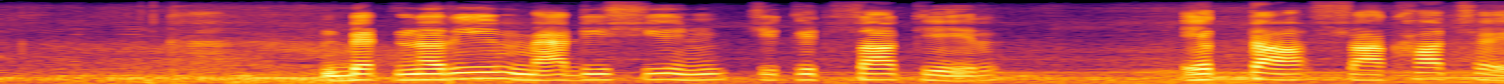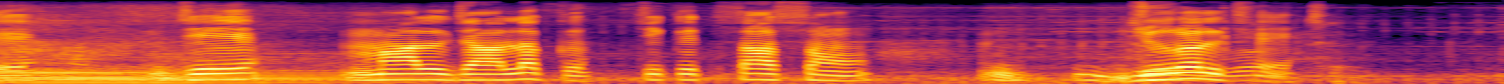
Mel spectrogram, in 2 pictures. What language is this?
Maithili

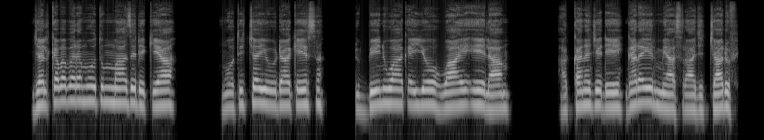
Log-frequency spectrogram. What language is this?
Oromo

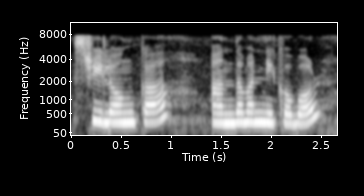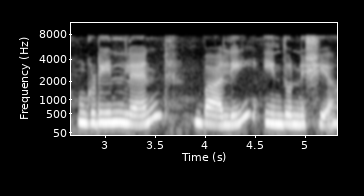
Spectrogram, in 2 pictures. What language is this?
Bangla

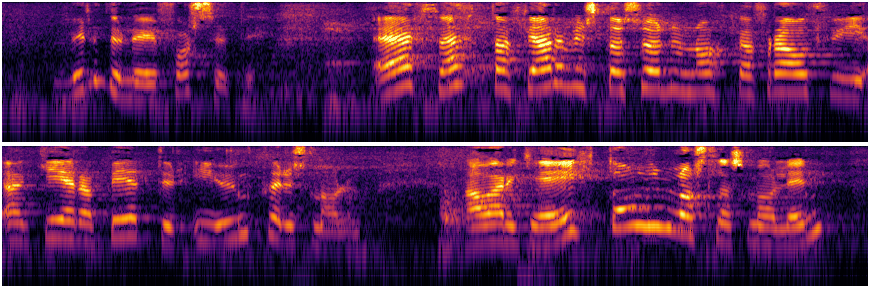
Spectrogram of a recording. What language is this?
Icelandic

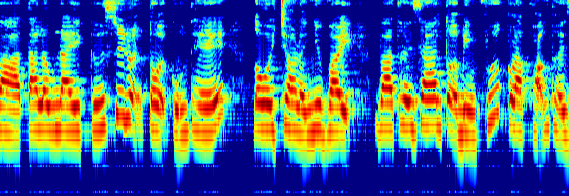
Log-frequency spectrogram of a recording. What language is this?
Vietnamese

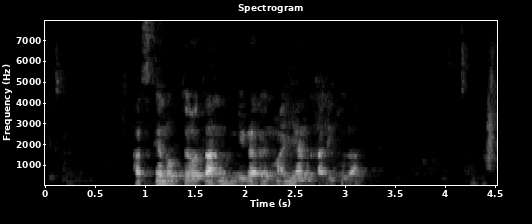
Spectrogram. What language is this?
Basque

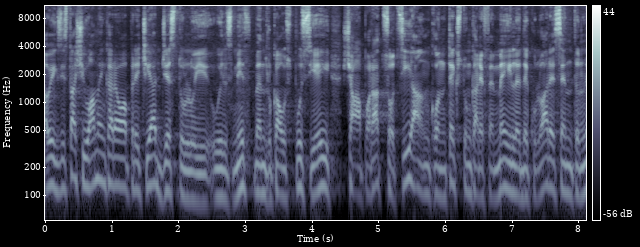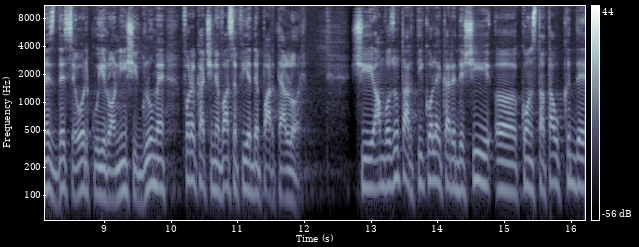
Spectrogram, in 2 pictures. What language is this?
Romanian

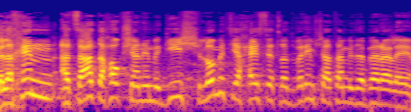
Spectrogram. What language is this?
Hebrew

